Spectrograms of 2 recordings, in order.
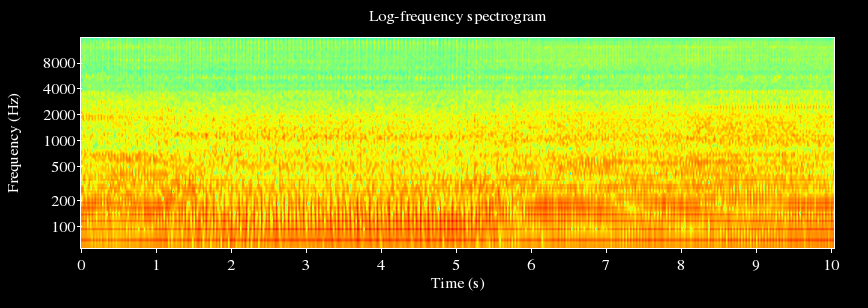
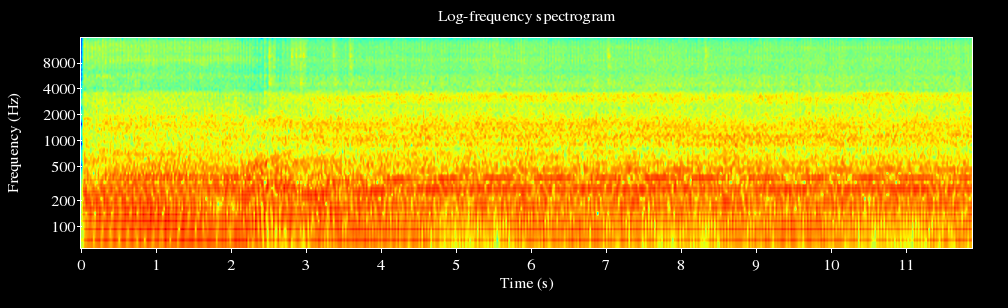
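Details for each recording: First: Craftsman LT1500 riding mower after a linkage was tightened, plus blade, deck, drive belt and battery work and valves needing adjustment; loud, steady, even engine beat with no hunting or surging, running smoothly at constant speed, sounding far better: normal running. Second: Craftsman LT1500 riding mower, single-cylinder engine, blades just sharpened and refitted: runs fast and steady, settling after a blip but staying high; idle sounds high, governor nut appears previously turned, owner checks governor adjustment.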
